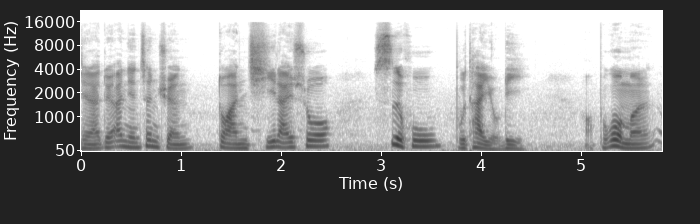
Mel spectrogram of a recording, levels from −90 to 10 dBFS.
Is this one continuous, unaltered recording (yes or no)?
yes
